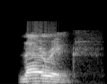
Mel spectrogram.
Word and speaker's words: larynx: How do you say it? – Larynx. – Larynx. Okay. Larynx is the upper part of the trachea.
